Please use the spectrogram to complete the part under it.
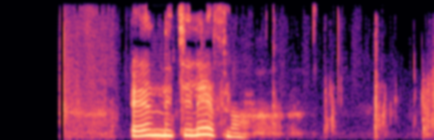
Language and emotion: Russian, neutral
